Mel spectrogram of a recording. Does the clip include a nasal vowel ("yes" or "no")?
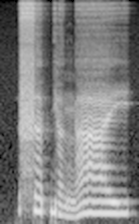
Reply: no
